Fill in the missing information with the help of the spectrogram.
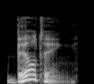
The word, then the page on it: belting: British English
